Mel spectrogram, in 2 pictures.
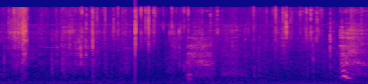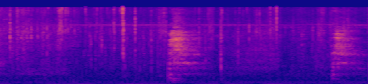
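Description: Dry banana bracts and stalk fibres crackling and tearing as bananas are pulled and twisted off the bunch by hand, with many small clicks and four louder crackles about every second and a half, the loudest about halfway through.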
